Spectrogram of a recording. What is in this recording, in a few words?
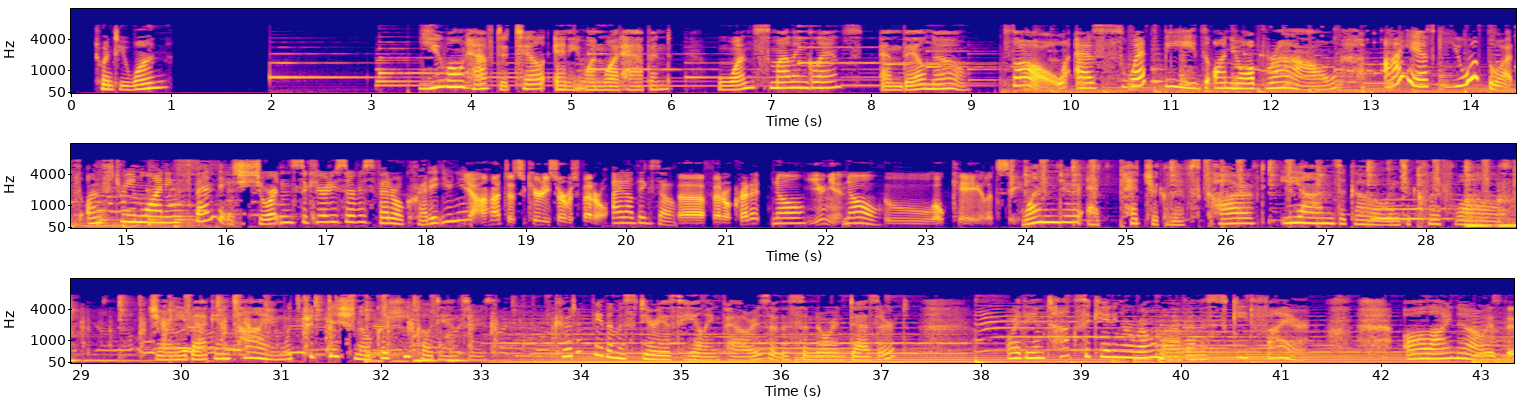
voiceover male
